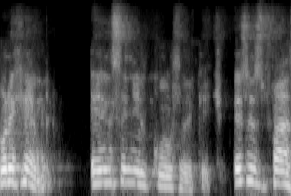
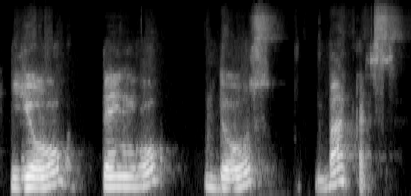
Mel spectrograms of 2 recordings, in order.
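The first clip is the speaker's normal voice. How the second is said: slow dictation; much slower than usual. Shown as a demonstration. Teacher dictating a sentence slowly.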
